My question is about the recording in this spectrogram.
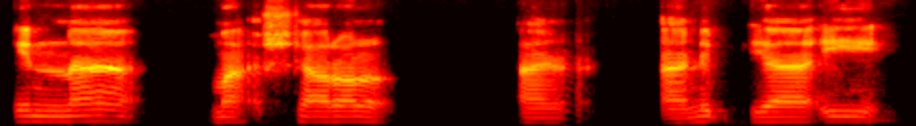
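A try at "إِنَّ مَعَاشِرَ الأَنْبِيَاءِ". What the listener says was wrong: Ambiyai bukan anib. Anbiyai. Nah, dalam hadis inna ma'syaral anbiya'i.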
